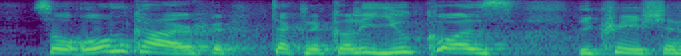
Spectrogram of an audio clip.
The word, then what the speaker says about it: Omkar: But then there was a sound traveling, Omkar. That is how it is said to pronounce it. So Omkar, technically, you cause the creation of the universe.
